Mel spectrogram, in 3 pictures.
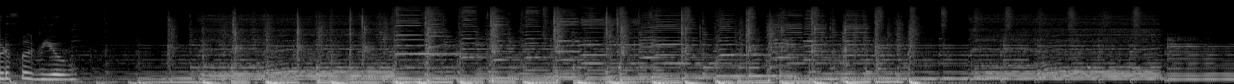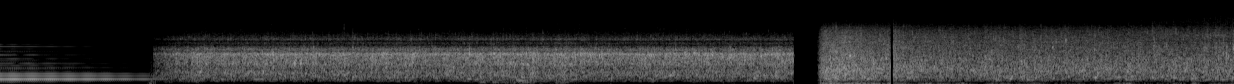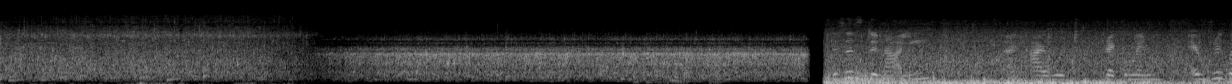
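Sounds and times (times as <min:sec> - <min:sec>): river rushing over gravel: 0:20.5 - 0:27.7.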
